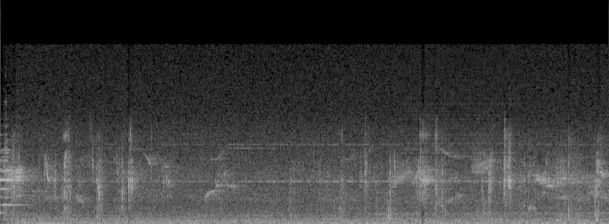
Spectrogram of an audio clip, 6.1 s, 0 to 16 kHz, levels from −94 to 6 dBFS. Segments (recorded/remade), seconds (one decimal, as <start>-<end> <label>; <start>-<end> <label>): 0.0-4.0 recorded; 4.0-5.2 remade; 5.2-6.1 recorded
